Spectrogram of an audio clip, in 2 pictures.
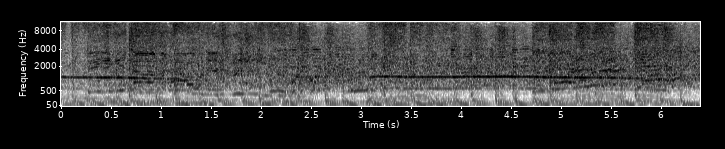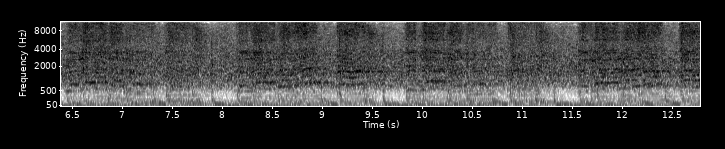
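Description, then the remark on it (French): A loud arena hockey goal horn blares continuously after a goal while a wavering coyote howl glides across it, all over the dense roar of a cheering crowd, added crowd noise, that keeps going for the whole stretch. “c'est la sirène avec le bruit du loup. Lorsqu'il marque, t'entends le coyote hurler.”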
